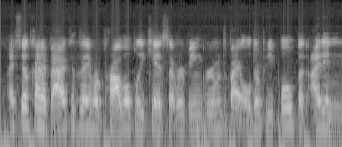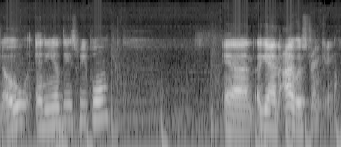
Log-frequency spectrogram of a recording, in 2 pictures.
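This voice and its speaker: A woman at a moderate pace, music in the background. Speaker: streamer. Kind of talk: casual chat. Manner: loud.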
